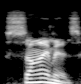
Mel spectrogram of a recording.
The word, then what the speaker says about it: Simons: up yeah back up uh this is Simons it is Simon's right did I have I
